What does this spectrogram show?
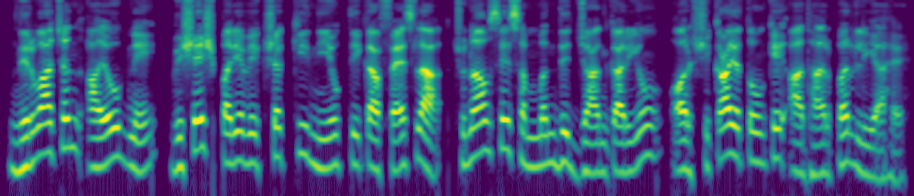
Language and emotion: Hindi, neutral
